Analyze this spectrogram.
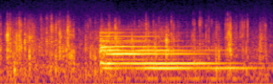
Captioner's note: bell ringing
